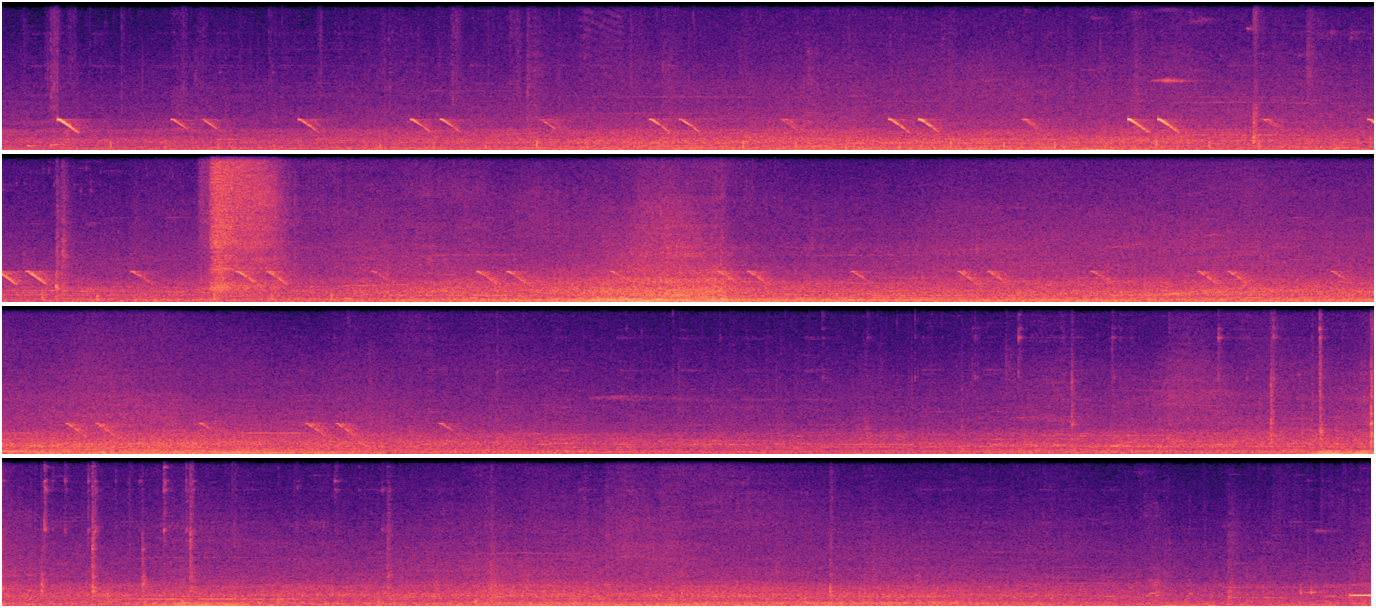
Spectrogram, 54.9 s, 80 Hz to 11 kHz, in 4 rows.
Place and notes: pedestrian crossing, near river, Gion, Kyoto - crossings sonority
6 November 2014, ~10:00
